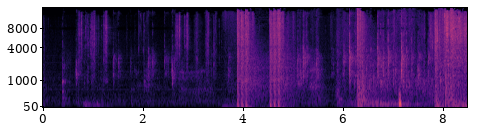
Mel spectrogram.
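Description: Video game gunfire in a 1v1 shooter match: quiet at first, then loud automatic bursts and sharp shots crowd together from the middle onward, with one especially sharp crack near the end.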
